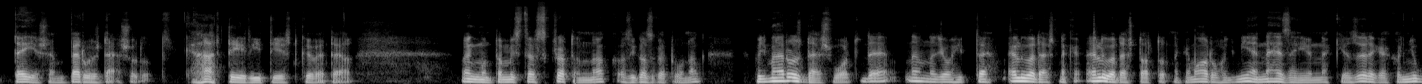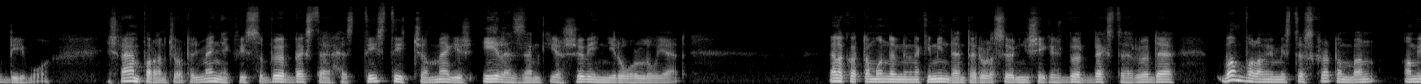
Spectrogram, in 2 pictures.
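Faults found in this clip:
Repeated stalls (stutter), 5.48–6.15 s: audio drags and catches four times, about 96 ms held in total, longest gap 38 ms. Jitter buffer ran dry as packets arrived late or too slowly. Receiver extended the last sound each time; nothing lost.
Repeated stalls (stutter), 6.54–7.46 s: eight catches, 174 ms filled, one 107 ms gap long enough to fade the held sound. Same buffer underrun cycle, no audio missing.

Jitter buffer slow-down, 8.62–9.19 s: delivery runs at 90% speed, pitch unchanged, sounds drawn out. Buffer low or target delay raised, so the receiver repeated single pitch periods or slices of pauses to add about 65 ms.
Jitter buffer slow-down, 17.46–18.20 s: 95% speed, 49 ms added by the same repetition. Stretched delivery, pitch steady.

Jitter buffer speed-up, 11.22–12.91 s: hurried delivery at 109%, pitch intact. Buffer over target, so the receiver cut one or a few pitch periods at a time, roughly 150 ms.
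Jitter buffer speed-up, 20.17–20.44 s: 115%, about 50 ms cut. Rushed.
Jitter buffer speed-up, 23.61–23.97 s: 110%, about 50 ms cut.

Single sharp click at 13.47 s, a thin vertical line on the spectrogram. Likely dropped samples: only a few samples gone, so the waveform jumps straight to a later value. Too brief to remove any audible sound.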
